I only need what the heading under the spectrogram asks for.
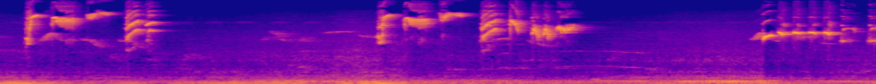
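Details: Caged-bird training sound of an orange-headed thrush singing: high rich warbled phrases separated by short gaps, some soft faint notes between, ending with a rapid trilled run over a constant low hum.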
